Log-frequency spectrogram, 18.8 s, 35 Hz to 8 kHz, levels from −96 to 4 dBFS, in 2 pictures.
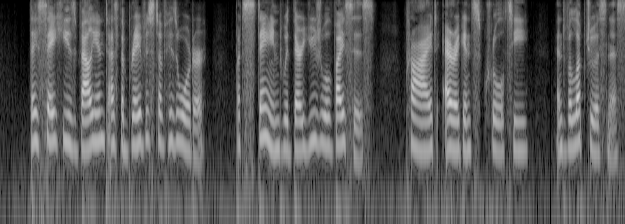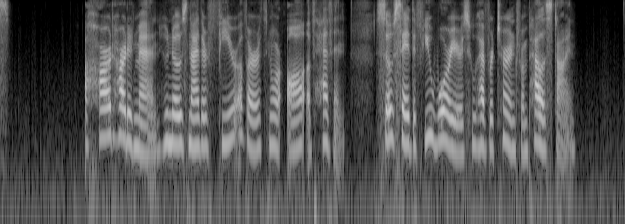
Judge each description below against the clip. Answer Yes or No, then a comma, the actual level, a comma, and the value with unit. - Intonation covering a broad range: No, average, 3.2 semitones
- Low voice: No, high, 230 Hz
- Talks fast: No, average, 145 wpm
